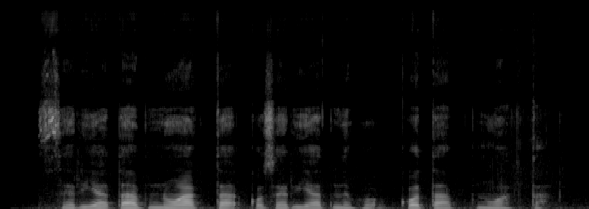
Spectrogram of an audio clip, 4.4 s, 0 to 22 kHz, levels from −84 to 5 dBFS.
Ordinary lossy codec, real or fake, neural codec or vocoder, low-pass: none; fake; vocoder, 44.1 kHz, 128 mel bands every 256 samples, BigVGAN v2; none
